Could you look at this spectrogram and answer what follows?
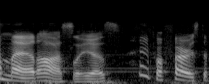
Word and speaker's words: Arceus: Arceus, Chansey, Blissey, Charmander, Dratini, Gardevoir, Geodude, Golem, Gyarados,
